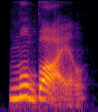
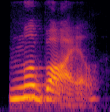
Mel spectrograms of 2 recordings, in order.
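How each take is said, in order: First: The word is said in a British accent. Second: The same.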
